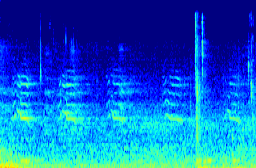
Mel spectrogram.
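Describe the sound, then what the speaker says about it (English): Faint repeated seagull calls in a video game, four or five short nasal cries at a steady pace over a low rumbling background, with a brief clatter near the end. "You hear that seagull?"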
